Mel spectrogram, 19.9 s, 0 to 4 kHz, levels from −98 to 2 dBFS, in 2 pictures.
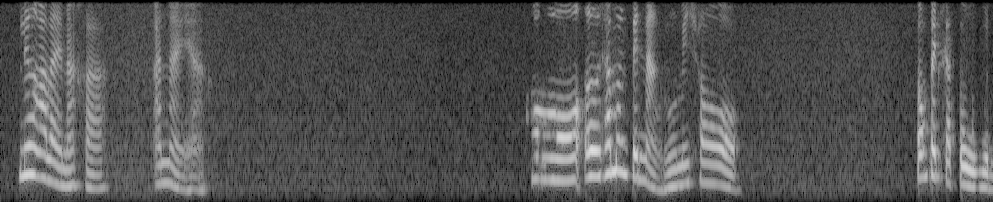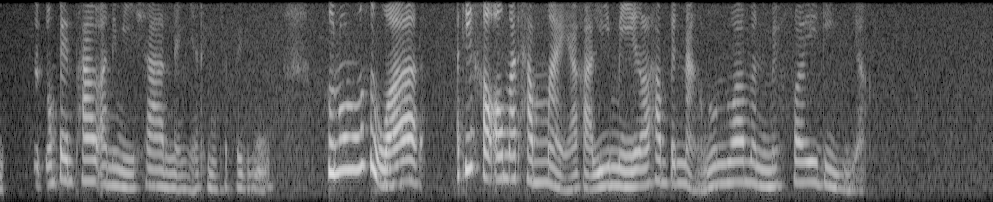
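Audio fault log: No faults heard.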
